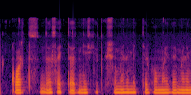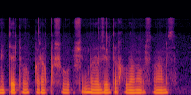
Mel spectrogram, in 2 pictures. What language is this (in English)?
Kazakh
